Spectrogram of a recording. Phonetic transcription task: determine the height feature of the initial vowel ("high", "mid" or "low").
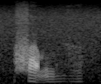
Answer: low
